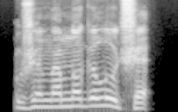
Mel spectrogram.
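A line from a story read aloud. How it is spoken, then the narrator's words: Hoarse. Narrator (Russian): хрипло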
